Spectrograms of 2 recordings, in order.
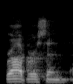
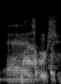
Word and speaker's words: Roberson: How do you pronounce it? – Roberson. Roberson. Dawson corrected me on the last podcast I had him on.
